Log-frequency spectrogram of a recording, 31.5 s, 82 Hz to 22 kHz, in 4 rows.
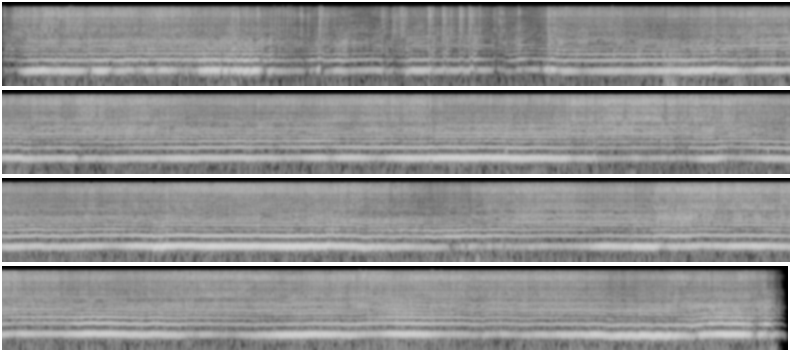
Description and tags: fly noise recorded using Sony MC-907 microphone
